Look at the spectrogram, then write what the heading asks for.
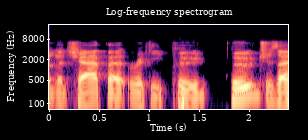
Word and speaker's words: Puig: Uh, uh, Keegan just put in the chat that Ricky Pooge, is that how you pronounce it? Pooch, yeah, it's like it looks like Pooch.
